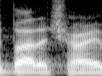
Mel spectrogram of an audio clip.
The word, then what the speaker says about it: Bhattacharya: I say Bhattacharya, but my cousins think I don't know how to pronounce it.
